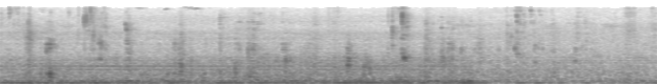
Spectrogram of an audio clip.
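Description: Faint chewing of a mouthful of spicy fire chicken noodles, with small wet mouth clicks scattered throughout.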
